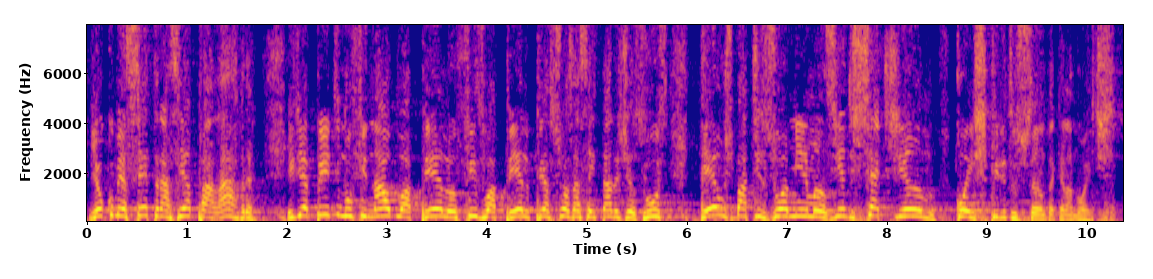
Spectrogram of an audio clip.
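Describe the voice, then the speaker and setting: A preacher tells his testimony with fervor and sudden swings in his delivery. His voice is very high for a man, carried by a long hall reverb with faint music underneath. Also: a little fast, hardly any pauses, a little mellow. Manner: fervent, with dramatic swings in delivery. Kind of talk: sermon testimony.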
